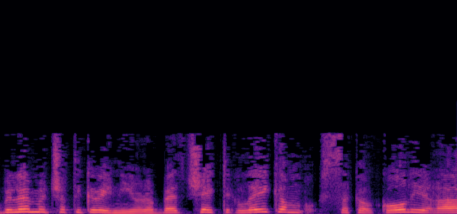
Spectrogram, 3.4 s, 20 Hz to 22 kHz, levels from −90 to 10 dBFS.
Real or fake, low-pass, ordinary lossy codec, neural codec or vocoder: fake; 10.8 kHz; MP3, 32 kbps; codec, 16 kHz in and 24 kHz out, 0.4 kbps, LongCat-Audio-Codec, fine tuned four codebook decoder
